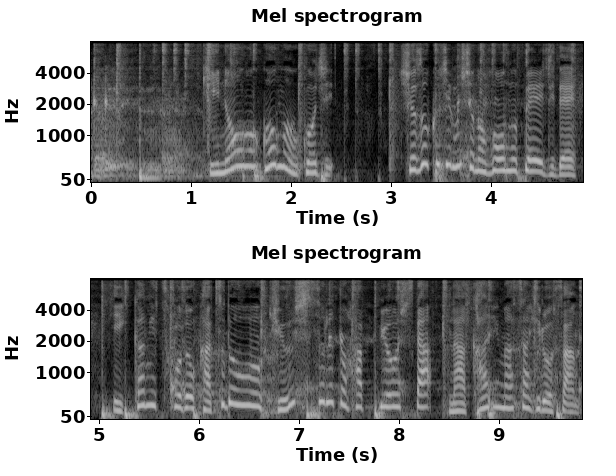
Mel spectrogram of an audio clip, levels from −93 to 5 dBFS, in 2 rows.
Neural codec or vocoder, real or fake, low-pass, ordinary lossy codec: codec, 16 kHz, 8 kbps, FunCodec, trained on LibriTTS, 25 frames a second; fake; none; none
